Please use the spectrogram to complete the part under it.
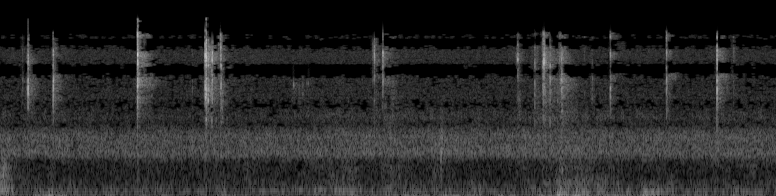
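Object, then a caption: Bar of soap scored with a small blade. A small craft blade scores lines along the edges of a solid white bar of soap held in the hand. Short, bright scratching clicks come in irregular bursts over a steady low rumble and hiss.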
